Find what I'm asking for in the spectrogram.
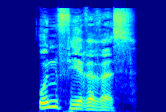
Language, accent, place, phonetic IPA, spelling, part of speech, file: German, Germany, Berlin, [ˈʊnˌfɛːʁəʁəs], unfaireres, adjective, De-unfaireres.ogg
- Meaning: strong/mixed nominative/accusative neuter singular comparative degree of unfair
